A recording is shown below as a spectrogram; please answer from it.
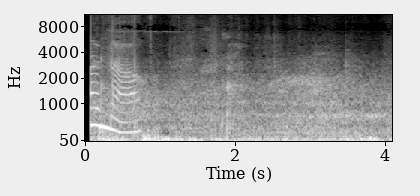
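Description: A short, high vocal call that slides down in pitch right at the start, then a low uneven rumble like wind buffeting the microphone.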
